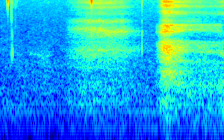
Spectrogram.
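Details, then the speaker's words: Person with winter allergies acting up: a few quick sniffs and a rising breathy inhale, then one sharp burst of air; a sneeze, which they say jars the head and sometimes causes headache. "get how people can like sneezing it jars my head sometimes I even I'll even get a headache after I sneeze it sucks"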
